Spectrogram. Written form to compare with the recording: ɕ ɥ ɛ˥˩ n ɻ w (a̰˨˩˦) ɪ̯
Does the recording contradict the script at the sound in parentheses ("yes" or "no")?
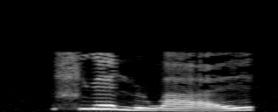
no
